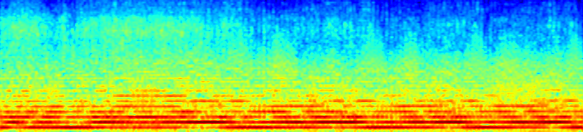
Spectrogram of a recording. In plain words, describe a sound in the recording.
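A small propeller plane's engine drones steadily and loudly from close by.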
